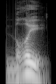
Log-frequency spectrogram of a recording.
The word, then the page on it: bru: francais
